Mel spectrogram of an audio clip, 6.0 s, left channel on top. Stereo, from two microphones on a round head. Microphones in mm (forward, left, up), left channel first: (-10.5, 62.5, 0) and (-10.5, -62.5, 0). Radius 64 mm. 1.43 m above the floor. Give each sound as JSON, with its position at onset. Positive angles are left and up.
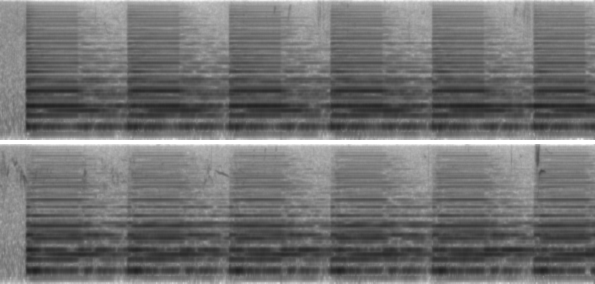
{"t": 0.3, "sound": "a fire alarm", "side_deg": 60, "distance_m": 5.5}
